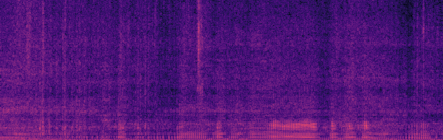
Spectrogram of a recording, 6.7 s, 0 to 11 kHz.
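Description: A 2022 Honda CRF250R dirt bike rides through woods, its 250cc four-stroke engine droning steadily with revs rising and falling, near and loud, over clattering and scraping from the trail.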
